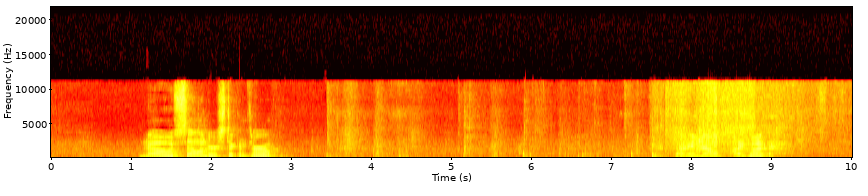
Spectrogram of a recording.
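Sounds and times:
footsteps on concrete: 3.2s - 7.9s.

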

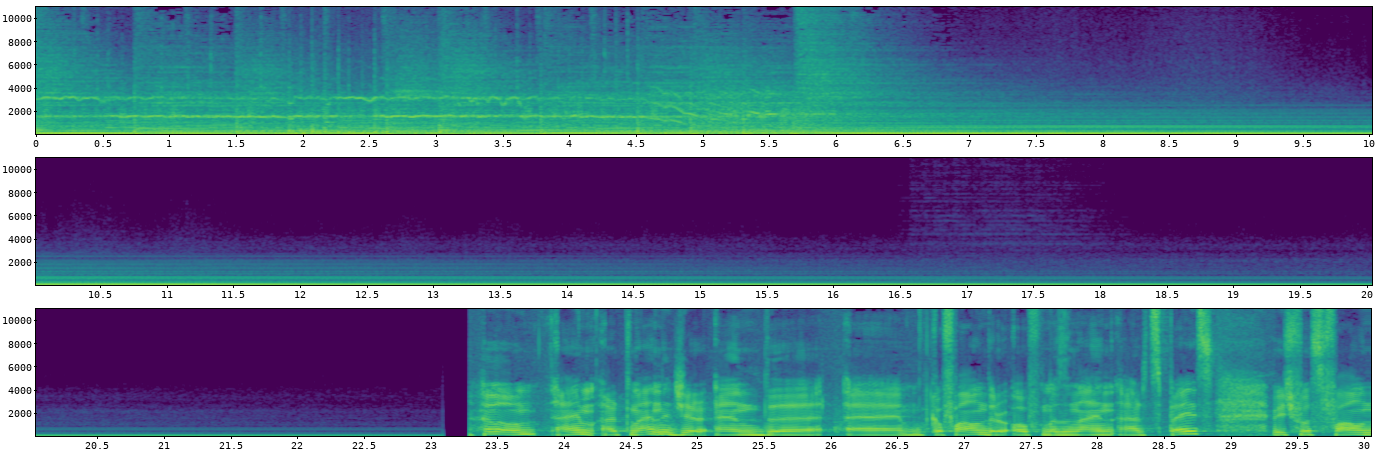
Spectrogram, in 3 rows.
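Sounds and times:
band holding low chord: 0.0s - 23.0s.

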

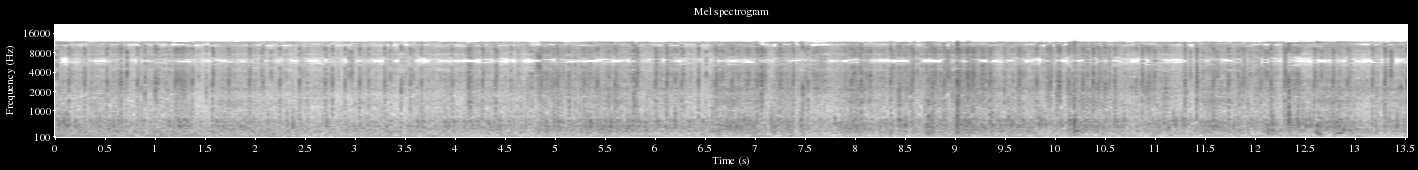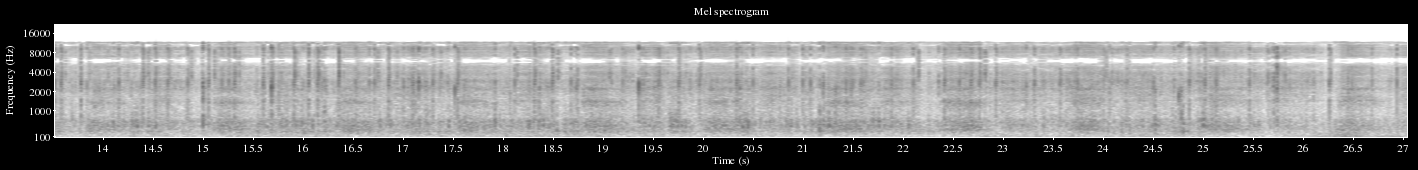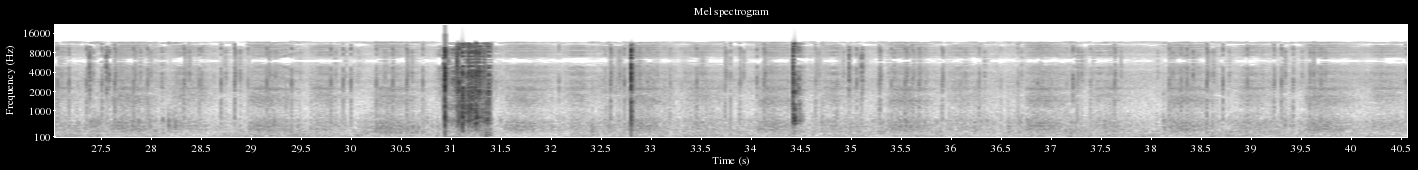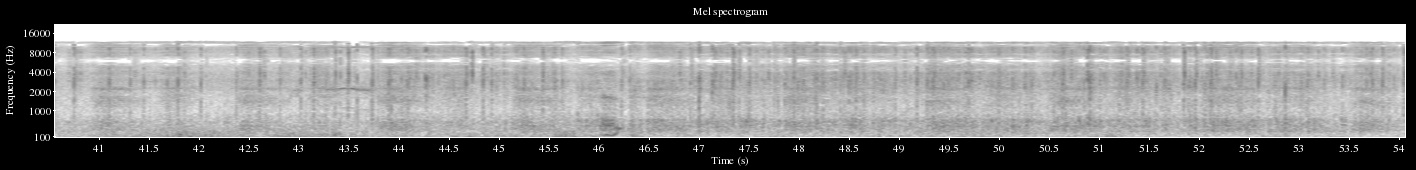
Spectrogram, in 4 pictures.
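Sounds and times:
bike rattling over bumps: 0.0s - 54.0s
bike tyres crunching on gravel: 0.0s - 54.0s
sharp clicks: 29.8s - 31.5s, 33.7s - 35.2s.

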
